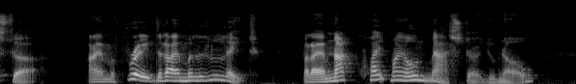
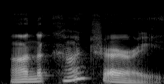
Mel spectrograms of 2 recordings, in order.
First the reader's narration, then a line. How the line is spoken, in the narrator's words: said Holmes quietly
